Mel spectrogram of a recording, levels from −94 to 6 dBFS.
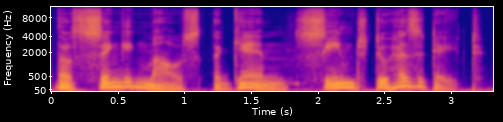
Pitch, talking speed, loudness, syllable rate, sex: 110 Hz, 125 wpm, -18 LUFS, 4.6 syllables/s, male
